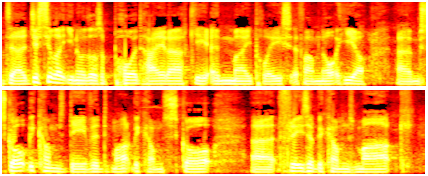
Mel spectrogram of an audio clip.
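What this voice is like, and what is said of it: Voice of someone with a cold. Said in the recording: “I've got a bit of a cold”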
